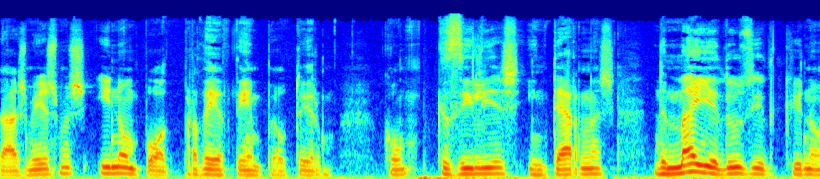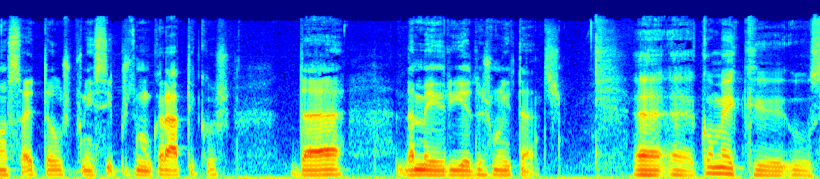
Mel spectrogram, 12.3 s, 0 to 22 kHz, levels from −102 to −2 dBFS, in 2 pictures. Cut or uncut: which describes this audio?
cut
